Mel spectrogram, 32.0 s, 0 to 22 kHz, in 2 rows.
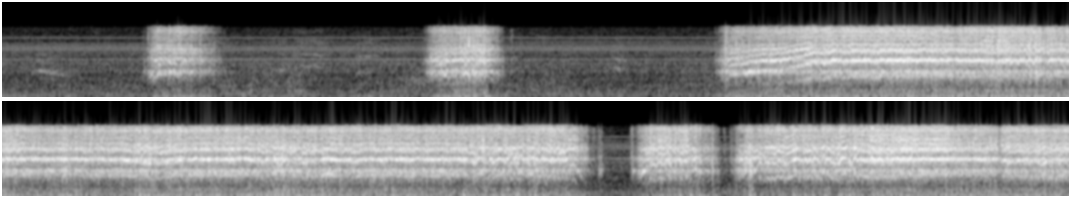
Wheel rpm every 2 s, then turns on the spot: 10, 20, 0, 50, 0, 120, 220, 230, 230, 220, 220, 210, 90, 120, 220, 220.
none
